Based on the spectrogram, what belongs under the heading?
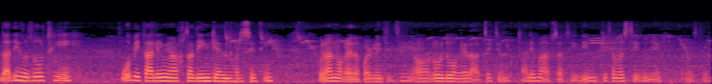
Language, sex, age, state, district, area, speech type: Urdu, male, 18-30, Uttar Pradesh, Gautam Buddha Nagar, rural, spontaneous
